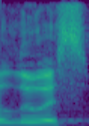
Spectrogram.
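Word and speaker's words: Lewes: see it there but it says welcome to Lewis Mother Nature let's do this uh and I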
